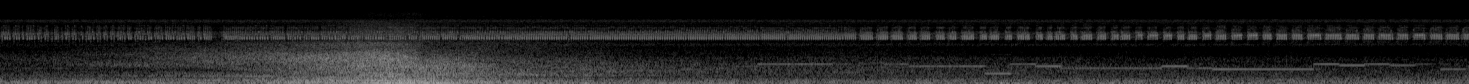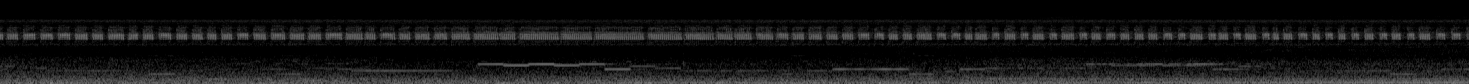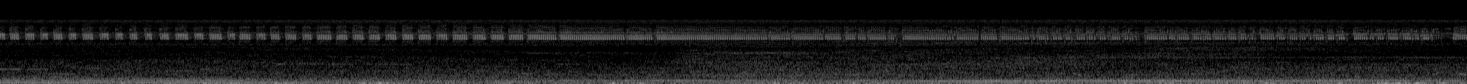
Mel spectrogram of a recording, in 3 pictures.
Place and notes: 五結鄉利澤村, Yilan County - Insects sound
Night of farmland, Traffic Sound, Insects sound
Zoom H6 MS+ Rode NT4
